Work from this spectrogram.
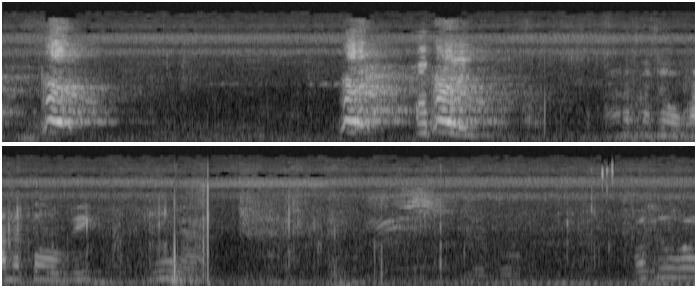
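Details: Belgian Malinois Asyong in bite work training barks three times, once and then a quick double, each sharp and strong. After that a person talks and shouts briefly over a faint low rumble.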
